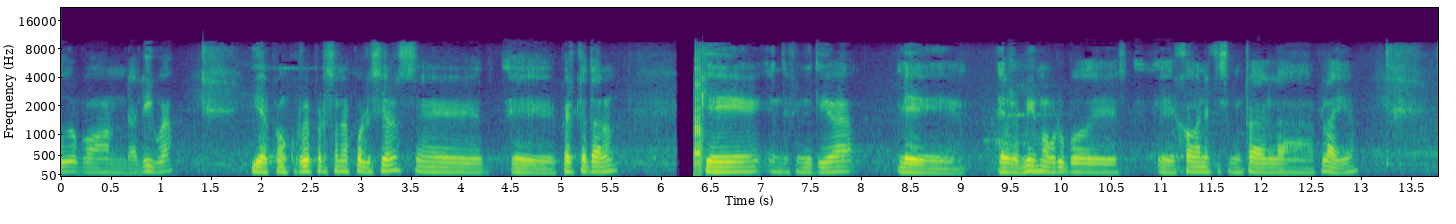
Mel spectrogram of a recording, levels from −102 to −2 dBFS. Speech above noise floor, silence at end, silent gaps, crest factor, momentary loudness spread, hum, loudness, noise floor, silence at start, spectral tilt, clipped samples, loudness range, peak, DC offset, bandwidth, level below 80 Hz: 24 dB; 0 s; none; 18 dB; 16 LU; none; -18 LUFS; -42 dBFS; 0 s; -6 dB/octave; under 0.1%; 2 LU; -2 dBFS; under 0.1%; 9.8 kHz; -54 dBFS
